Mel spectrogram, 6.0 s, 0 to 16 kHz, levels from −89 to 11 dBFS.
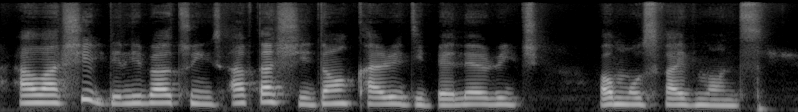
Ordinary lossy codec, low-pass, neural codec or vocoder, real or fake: MP3, 96 kbps; 14.4 kHz; autoencoder, 48 kHz, 32 numbers a frame, DAC-VAE, trained on Japanese speech; fake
